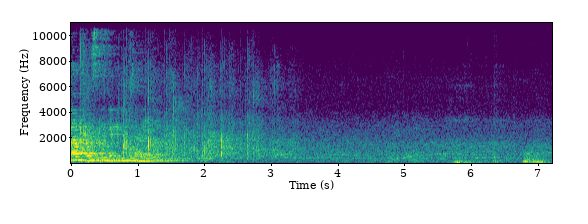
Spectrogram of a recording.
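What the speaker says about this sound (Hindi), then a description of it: "तालियां बजती रहनी चाहिए।" An audience at a Gandhi Smaran seminar in Audrey House claps in a dense burst that fades away after a few seconds.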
